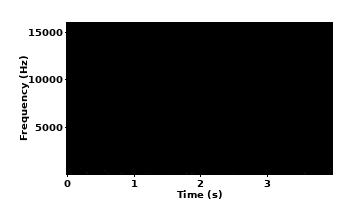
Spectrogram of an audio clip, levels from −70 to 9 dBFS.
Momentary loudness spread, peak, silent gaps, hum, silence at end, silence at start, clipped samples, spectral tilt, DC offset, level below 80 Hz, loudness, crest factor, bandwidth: 1 LU; -54 dBFS; none; none; 0 s; 0.05 s; under 0.1%; -2 dB/octave; under 0.1%; -84 dBFS; -65 LUFS; 14 dB; 11.5 kHz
